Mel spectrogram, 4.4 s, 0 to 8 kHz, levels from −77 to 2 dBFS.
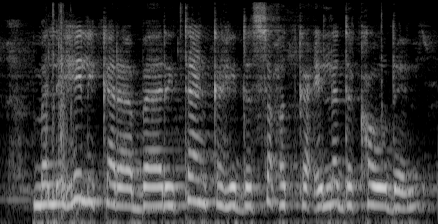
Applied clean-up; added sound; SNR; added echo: none; Telephone; 20 dB; reverberation time 0.6 s.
